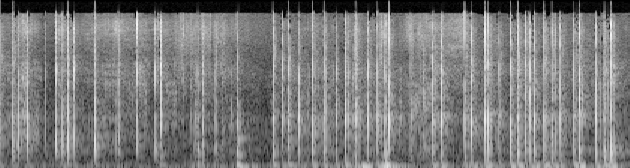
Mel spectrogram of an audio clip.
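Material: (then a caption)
Cardboard. A rectangular cardboard box wrapped in map-patterned paper, likely hollow, sits on a wooden table and is tapped rapidly on its top and sides with long painted fingernails and fingertips. It gives a quick run of short, dry taps and clicks, each with a soft low thump from the box and almost no ring.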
